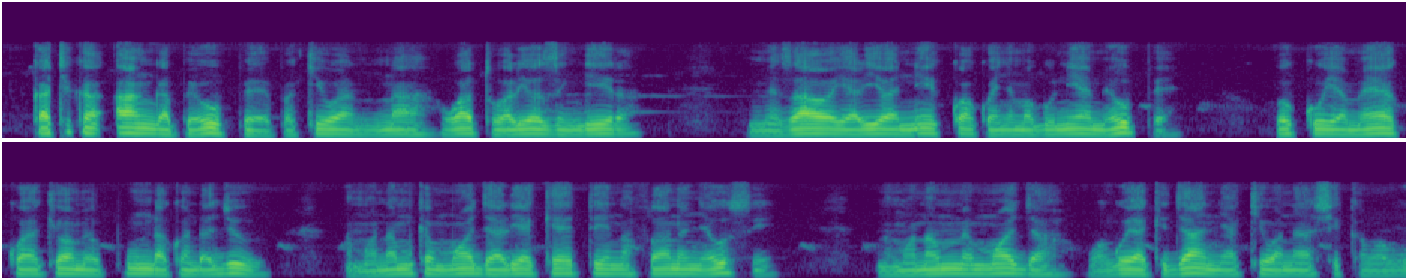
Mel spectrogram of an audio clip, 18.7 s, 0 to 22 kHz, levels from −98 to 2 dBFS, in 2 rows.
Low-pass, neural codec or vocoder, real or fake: 7.2 kHz; vocoder, 44.1 kHz, 128 mel bands every 512 samples, BigVGAN v2; fake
